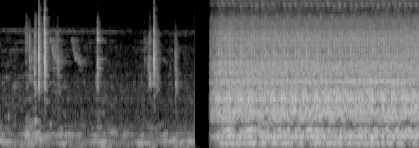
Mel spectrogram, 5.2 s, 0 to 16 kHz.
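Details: 2002 Kia Visto engine after repair of the bolt threads, bolts retorqued, valve clearance set, sump and alternator/AC belts refitted; after a few light clicks it settles into a steady, even idle with no tapping or clatter, valvetrain healthy.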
